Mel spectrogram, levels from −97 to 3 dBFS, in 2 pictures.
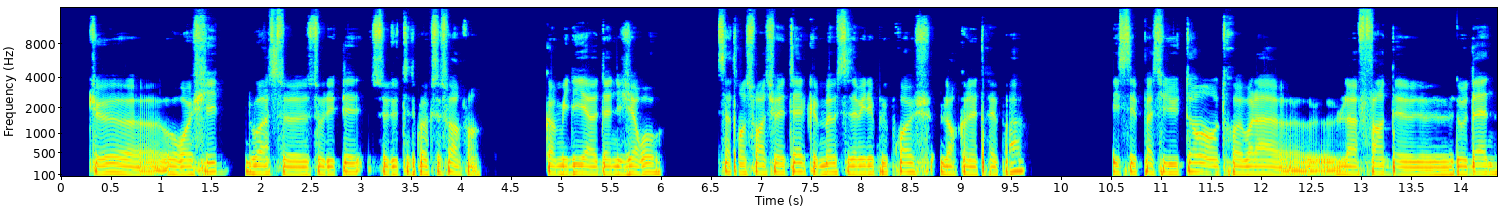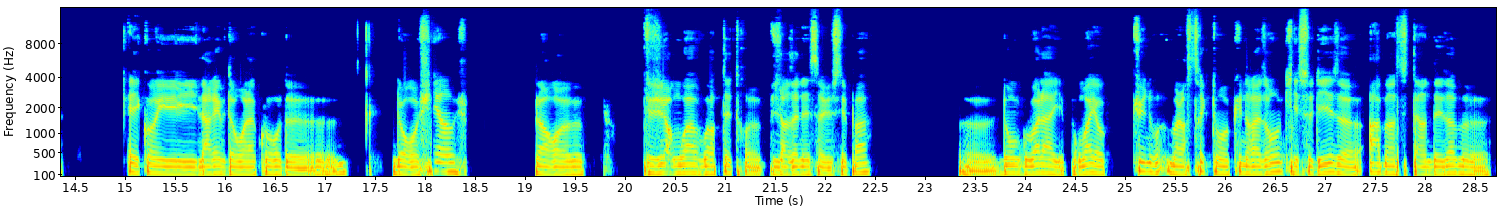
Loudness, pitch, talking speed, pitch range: -28 LUFS, 125 Hz, 200 wpm, 110-135 Hz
